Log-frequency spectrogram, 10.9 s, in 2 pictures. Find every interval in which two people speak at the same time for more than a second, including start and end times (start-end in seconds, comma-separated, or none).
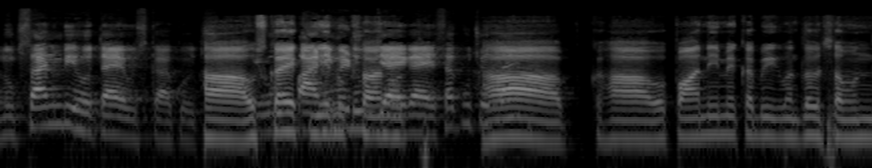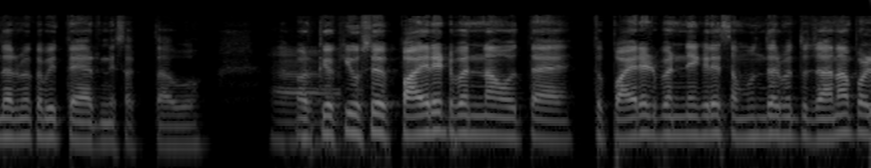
1.3-3.4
